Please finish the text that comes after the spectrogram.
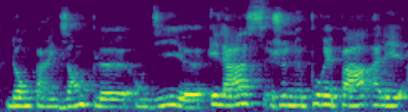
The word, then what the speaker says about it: hélas: Donc, par exemple, on dit hélas, je ne pourrai pas aller à ton anniversaire. Répétez après moi. Hélas. Oui, c'est ça, on ne prononce pas la lettre H.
